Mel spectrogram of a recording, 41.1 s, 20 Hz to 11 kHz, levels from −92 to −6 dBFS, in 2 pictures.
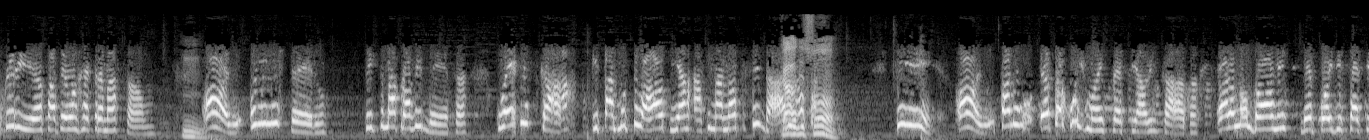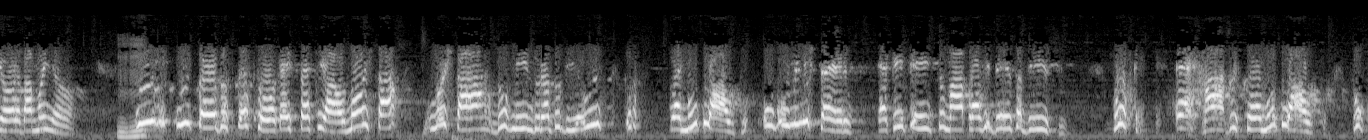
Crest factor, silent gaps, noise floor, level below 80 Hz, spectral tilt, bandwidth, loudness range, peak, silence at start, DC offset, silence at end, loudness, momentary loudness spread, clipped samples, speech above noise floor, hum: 16 dB; none; -52 dBFS; -58 dBFS; -7 dB/octave; 7.8 kHz; 3 LU; -2 dBFS; 0 s; under 0.1%; 0.05 s; -17 LUFS; 11 LU; under 0.1%; 35 dB; none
